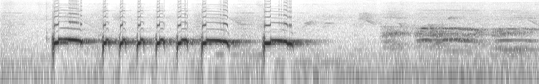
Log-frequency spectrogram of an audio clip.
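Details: Bangkok zebra dove singing after morning dew exposure: one rapid burst of about eight clipped, ringing coos closing with a longer drawn note, followed by a different, rougher bird call in the background.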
